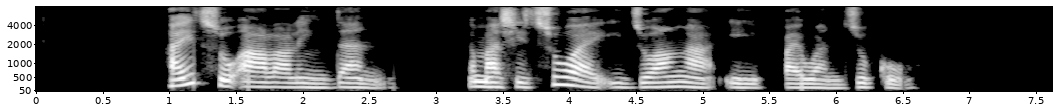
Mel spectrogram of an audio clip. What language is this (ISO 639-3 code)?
pwn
